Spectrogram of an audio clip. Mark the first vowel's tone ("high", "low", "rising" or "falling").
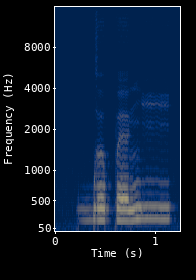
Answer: low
